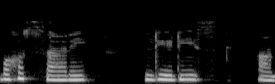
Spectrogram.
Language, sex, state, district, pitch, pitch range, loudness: Hindi, female, Uttar Pradesh, Etah, 220 Hz, 210-225 Hz, -22 LUFS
